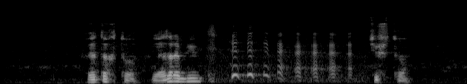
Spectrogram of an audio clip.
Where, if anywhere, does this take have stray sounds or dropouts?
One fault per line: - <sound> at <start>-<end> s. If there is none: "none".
- laugh at 2.1-3.6 s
